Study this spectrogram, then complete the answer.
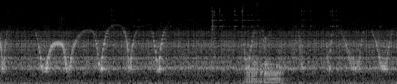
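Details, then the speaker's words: Westinghouse 535 radio after replacing its last two old capacitors, on an outdoor antenna with no signal generator running: sweeping whistles glide in pitch over hiss; the set is oscillating, producing heterodyne beat tones. "All those heterodyne tones that you're hearing, beat tones. What am I doing wrong here? So I have no signal generators running, nothing going on here, just this messed up radio here."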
